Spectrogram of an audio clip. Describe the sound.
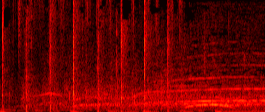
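Steady rhythmic clapping, about ten sharp claps at an even pace, with wavering vocal whoops and murmuring voices rising over the second half.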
